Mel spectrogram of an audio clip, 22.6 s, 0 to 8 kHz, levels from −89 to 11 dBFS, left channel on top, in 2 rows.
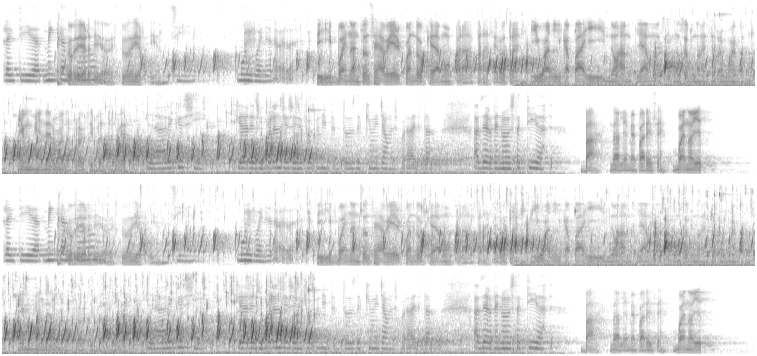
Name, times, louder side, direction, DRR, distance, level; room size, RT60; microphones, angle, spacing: voice 1, 0.0-1.6 2.5-2.9 3.5-4.4 13.5-14.4 14.8-19.6, equal, 5° left, 11 dB, 0.7 m, -48 dB
sound 1, 0.8-1.2 1.5-1.6 1.9-2.2 2.4-3.2 3.5-3.7 4.0-4.1 4.4-4.9 5.2-5.4 5.7-6.0 6.3-8.2 8.6-9.4 9.7-16.0, right 5 dB, 45° right, 0.5 m, -33 dB
voice 2, 1.0-2.5 3.6-3.8 4.7-13.2 20.0-21.8, left 4 dB, 45° left, 17 dB, 0.5 m, -47 dB
sound 2, 7.7-19.6, equal, 20° right, 2.0 m, -51 dB
13.5 x 12.5 x 6.8 m, 1.2 s
head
